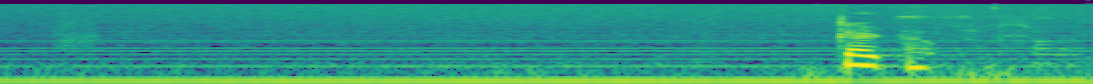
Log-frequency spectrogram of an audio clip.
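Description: Steady electrical mains hum, a low drone with a few fixed overtones, with a brief spoken word about three seconds in.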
